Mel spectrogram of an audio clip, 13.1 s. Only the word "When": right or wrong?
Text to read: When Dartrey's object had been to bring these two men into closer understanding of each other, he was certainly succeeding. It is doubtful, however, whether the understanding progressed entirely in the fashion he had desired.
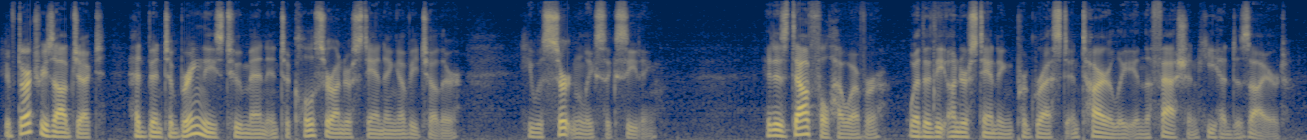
wrong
